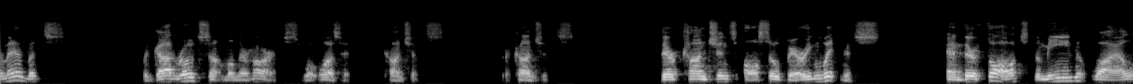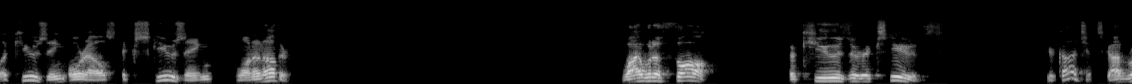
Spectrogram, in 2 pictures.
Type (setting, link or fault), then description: setting, large echoing room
